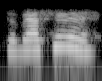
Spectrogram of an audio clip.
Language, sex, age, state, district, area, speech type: Odia, female, 18-30, Odisha, Dhenkanal, rural, conversation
